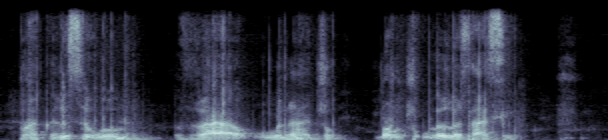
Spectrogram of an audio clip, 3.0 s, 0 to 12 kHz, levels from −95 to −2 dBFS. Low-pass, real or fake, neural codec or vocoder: 10.8 kHz; fake; codec, 24 kHz, 3 kbps, HILCodec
